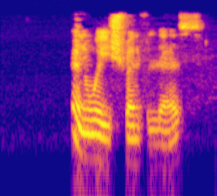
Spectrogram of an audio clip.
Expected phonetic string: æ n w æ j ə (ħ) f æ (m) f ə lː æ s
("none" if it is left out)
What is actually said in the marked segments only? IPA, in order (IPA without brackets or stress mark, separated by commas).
ʃ, n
